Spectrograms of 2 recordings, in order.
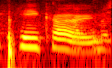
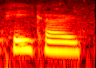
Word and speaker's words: Picoult: Jodi Picoult. So that means the T is silent. Jodi Picoult.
